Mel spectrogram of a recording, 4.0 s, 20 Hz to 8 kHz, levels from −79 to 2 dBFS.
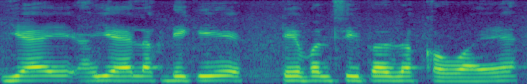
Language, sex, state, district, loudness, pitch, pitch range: Hindi, male, Uttar Pradesh, Shamli, -14 LUFS, 155 Hz, 150-155 Hz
